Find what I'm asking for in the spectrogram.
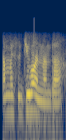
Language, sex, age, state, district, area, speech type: Kannada, male, 18-30, Karnataka, Kolar, rural, conversation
